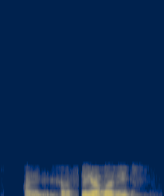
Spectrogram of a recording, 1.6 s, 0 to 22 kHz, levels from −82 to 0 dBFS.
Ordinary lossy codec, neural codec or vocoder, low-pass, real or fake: none; codec, 44.1 kHz, 1.7 kbps, Pupu-Codec; 3.6 kHz; fake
